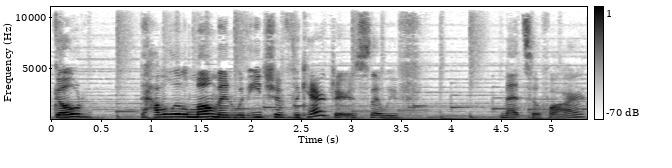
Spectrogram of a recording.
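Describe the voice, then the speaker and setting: A woman's voice: fairly high pitch, moderate pace. Woman casually recapping, faint music behind. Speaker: podcast co-host recapping the plot. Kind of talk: casual recap and discussion of a game's story.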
